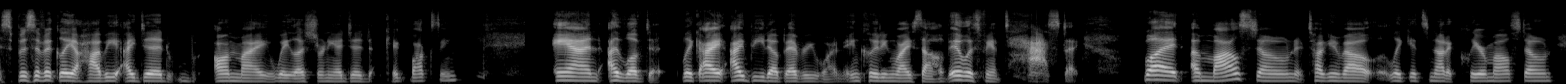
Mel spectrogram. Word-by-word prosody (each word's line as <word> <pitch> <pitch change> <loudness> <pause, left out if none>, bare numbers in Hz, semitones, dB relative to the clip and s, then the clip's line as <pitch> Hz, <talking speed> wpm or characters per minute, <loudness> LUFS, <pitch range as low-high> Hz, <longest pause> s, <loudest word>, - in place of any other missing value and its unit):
specifically 190 -2 +1
a - - +4
hobby 155 +2 0
I 160 +1 +2
did, 160 -1 0 0.2
b - - -27 0.2
on 165 +1 0
my 145 -3 -1
weight 145 +2 -5
loss 140 +1 -3
journey, 150 -1 -9
I 140 - -3
did 145 -1 -9 0.2
kickboxing, 165 +5 -11 1.0
and 180 -3 +7
I 185 +1 +5
loved 160 -3 0
it, 295 - -11 0.2
like, 175 -2 -1
I 180 0 +8
I 200 +2 +4
beat 180 -2 -5
up 150 -1 -1
everyone, 145 -2 -4
including 165 0 -5
myself, 150 -1 -2
it 205 - +4
was 185 -3 0
fantastic, 145 -5 -4 0.6
but 215 -4 +5
a 185 - +1
milestone, 175 -3 0
talking 170 -1 -4
about, 155 -2 0
l - - -16
like, 170 0 -6
it's 165 +1 -9
not 160 -1 -1
a - - -8
clear 160 -1 -1
milestone, 170 +1 -6
165 Hz, 155 wpm, -23 LUFS, 155-180 Hz, 1.0 s, I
